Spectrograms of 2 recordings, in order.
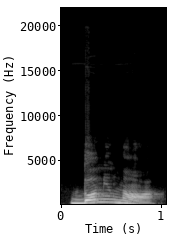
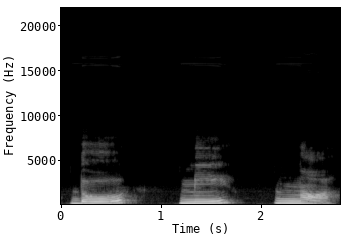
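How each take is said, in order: First: Said in the usual way. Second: "Do, mi, nó" as three separate syllables. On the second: Shown as a demonstration. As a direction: clear pause after each of "Do, mi, nó". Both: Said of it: "Vou separar as sílabas".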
